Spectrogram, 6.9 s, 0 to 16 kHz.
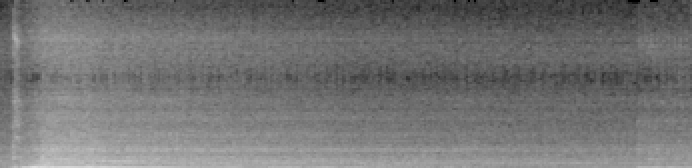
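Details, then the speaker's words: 2012-2016 Chevy Impala 3.6 LFX V6 with a new AF Dynamic cold air intake, recorded on a phone: quick start, rev flare, then a smooth even idle. Louder and much deeper tone than stock, with no knocks or ticks. Healthy. "Obviously, the camera on my phone does not do the justice to how this sounds at all, but in person, it sounds a little bit louder, but the tone of it is way deeper. It sounds really good."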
